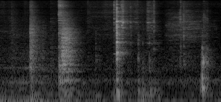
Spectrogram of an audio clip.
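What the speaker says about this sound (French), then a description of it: "Je retire tous les plats que j'ai à l'intérieur de mon four." Baking dishes being pulled out of a home oven, with several sharp clinks and clatters of dishes and metal racks spaced irregularly, close by and otherwise quiet.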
